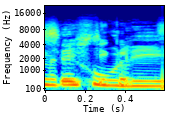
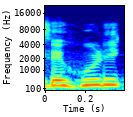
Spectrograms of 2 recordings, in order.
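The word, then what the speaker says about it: Sehouli: Und da hat Dr. Halit, Sehuli, wie spricht man ihn Sehuli. – Richtig? Sehuli, genau.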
